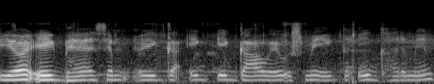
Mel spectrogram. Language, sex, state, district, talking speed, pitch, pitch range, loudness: Hindi, female, Maharashtra, Mumbai Suburban, 220 wpm, 205 Hz, 200-210 Hz, -19 LUFS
